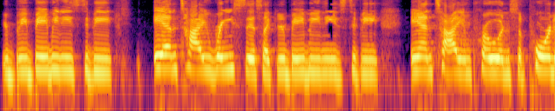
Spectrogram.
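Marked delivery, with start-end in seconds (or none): none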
